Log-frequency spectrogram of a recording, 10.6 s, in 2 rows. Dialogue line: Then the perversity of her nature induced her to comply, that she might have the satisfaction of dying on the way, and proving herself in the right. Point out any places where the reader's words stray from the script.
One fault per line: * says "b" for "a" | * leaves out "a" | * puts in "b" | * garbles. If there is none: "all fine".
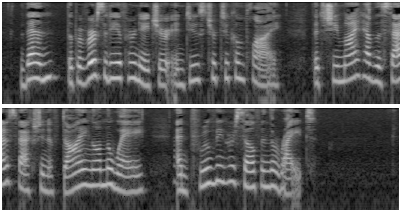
all fine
